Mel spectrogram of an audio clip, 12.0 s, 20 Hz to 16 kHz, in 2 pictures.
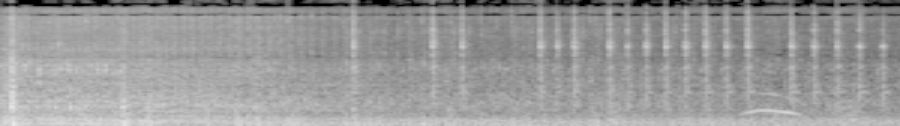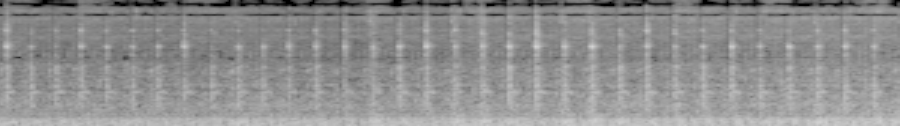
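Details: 1948 Ford F-5 ex-ice truck, first run after about 45 years sitting: sharp, fairly regular ticking about 160 a minute over a rough idle. Owner believes the number six lifter catches on its spring and pops back, not a knock.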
